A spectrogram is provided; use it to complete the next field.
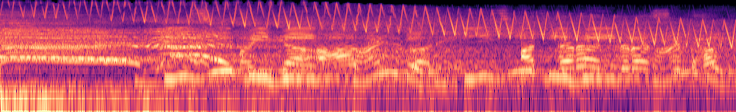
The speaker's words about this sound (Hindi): सभी अपन हाथ उठा के एक बार प्यारा सा जयकारा माई दुर्गा के लगा दी सभी। प्रेम से बोली दुर्गा मैया की।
